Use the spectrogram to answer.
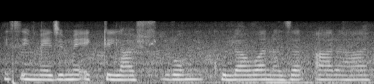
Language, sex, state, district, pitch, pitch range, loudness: Hindi, female, Madhya Pradesh, Dhar, 220 Hz, 220-225 Hz, -11 LUFS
